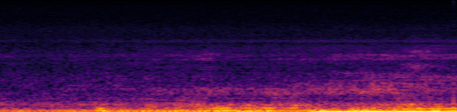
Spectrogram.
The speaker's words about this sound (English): I mean, there's literally a truck outside, but you can hear that.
